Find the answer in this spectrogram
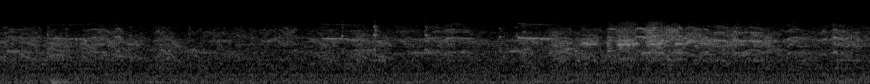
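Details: Arctic terns at one of the Netherlands' largest colonies, Rottumerplaat, 4 June 2023; rapid, overlapping grating cries from many birds, louder and denser toward the end.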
